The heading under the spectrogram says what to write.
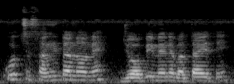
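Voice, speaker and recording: A man's voice: high voice, normal speed, slight background noise. A man teaching a history lesson for exam prep in Hindi, explaining step by step and asking and answering his own questions.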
